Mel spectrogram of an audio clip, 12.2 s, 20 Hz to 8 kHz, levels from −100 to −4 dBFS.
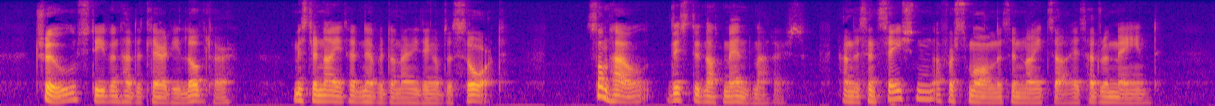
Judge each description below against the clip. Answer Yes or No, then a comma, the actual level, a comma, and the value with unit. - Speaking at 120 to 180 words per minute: Yes, average, 165 wpm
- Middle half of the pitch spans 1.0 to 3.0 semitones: No, average, 4.1 semitones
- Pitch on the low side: Yes, low, 110 Hz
